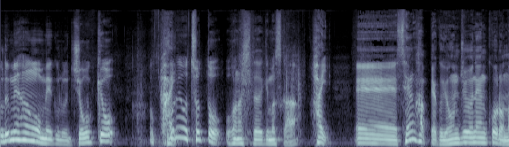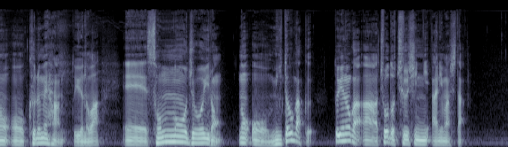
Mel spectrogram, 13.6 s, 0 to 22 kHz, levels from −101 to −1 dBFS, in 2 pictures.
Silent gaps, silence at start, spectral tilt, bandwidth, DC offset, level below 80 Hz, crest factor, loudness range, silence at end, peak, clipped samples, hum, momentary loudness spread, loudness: none; 0 s; -6 dB/octave; 16.5 kHz; under 0.1%; -54 dBFS; 14 dB; 2 LU; 0.6 s; -12 dBFS; under 0.1%; none; 9 LU; -27 LUFS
